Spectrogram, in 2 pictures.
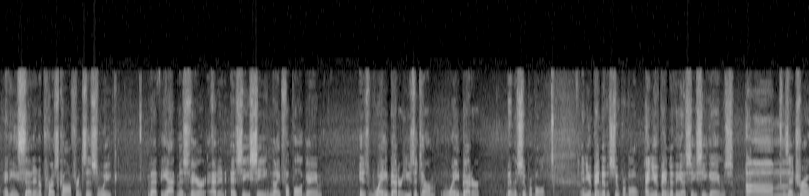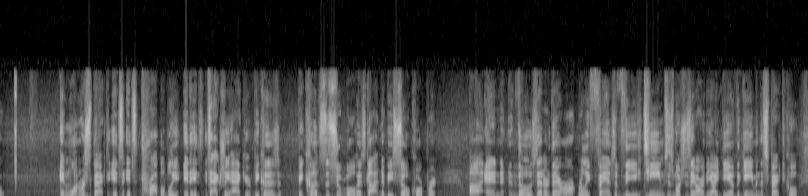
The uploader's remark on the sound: High School Gameday at Mary G. Montgomery. LIVE from MGM before their Thursday night game against Alma Bryant!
